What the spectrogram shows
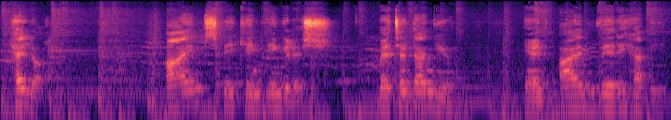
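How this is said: It is spoken with a Turkish accent. "this is Turkish accent"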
